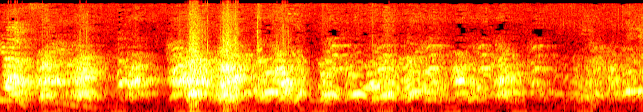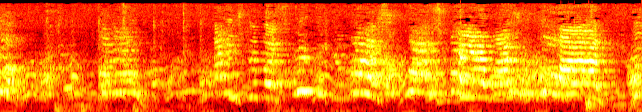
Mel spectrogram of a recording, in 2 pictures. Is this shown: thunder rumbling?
no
